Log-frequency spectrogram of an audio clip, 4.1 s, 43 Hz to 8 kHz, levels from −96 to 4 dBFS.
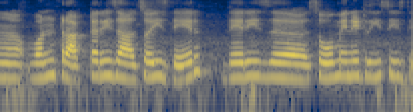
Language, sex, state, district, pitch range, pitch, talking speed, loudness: English, female, Odisha, Nuapada, 210-230 Hz, 220 Hz, 190 wpm, -17 LUFS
